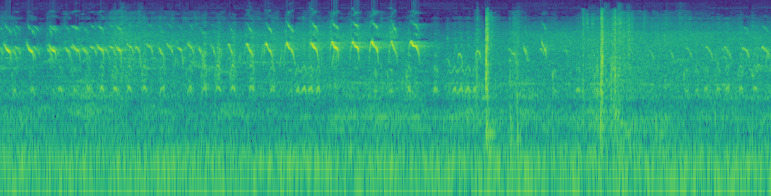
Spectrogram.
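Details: Wood duck ducklings jumping from a nest box, heard from below, give a rapid stream of thin, high peeps, several per second, over a low rumble with two sharp knocks.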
